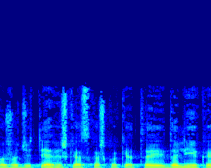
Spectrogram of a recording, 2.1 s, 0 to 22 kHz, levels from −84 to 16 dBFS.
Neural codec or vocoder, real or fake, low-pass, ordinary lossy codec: none; real; 10.8 kHz; MP3, 48 kbps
